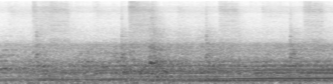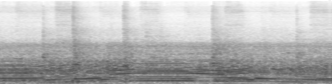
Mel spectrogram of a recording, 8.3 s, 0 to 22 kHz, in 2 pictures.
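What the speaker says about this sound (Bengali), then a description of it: "দেখেন আমাদের মোটরটা কিন্তু ঘুরতেছে" An electric motor spins steadily under an M Drive 900 variable frequency drive, a loud continuous whirring hum whose pitch glides slightly up and down as the speed shifts.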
